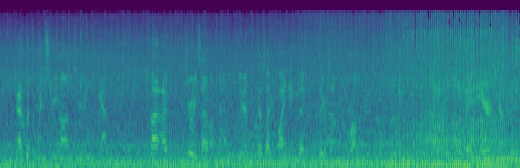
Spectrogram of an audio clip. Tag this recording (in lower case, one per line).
speech
vehicle
motorcycle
